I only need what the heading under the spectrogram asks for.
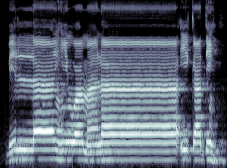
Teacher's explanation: Untuk billahnya kita panjangkan dua harakat langsung ke wau ya.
